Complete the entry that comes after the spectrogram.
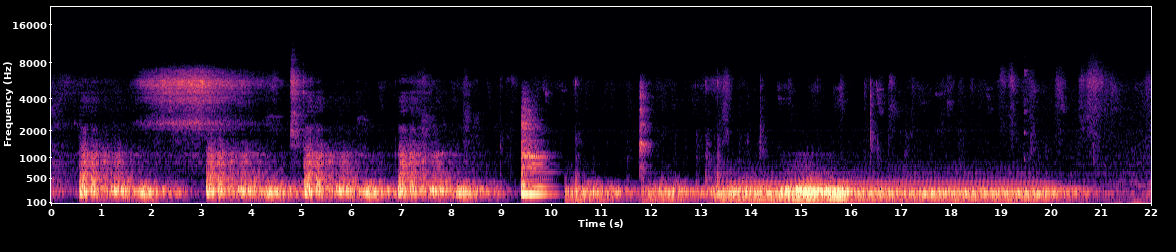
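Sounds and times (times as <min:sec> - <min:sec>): low rough keyboard tone: 0:03.1 - 0:22.0.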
